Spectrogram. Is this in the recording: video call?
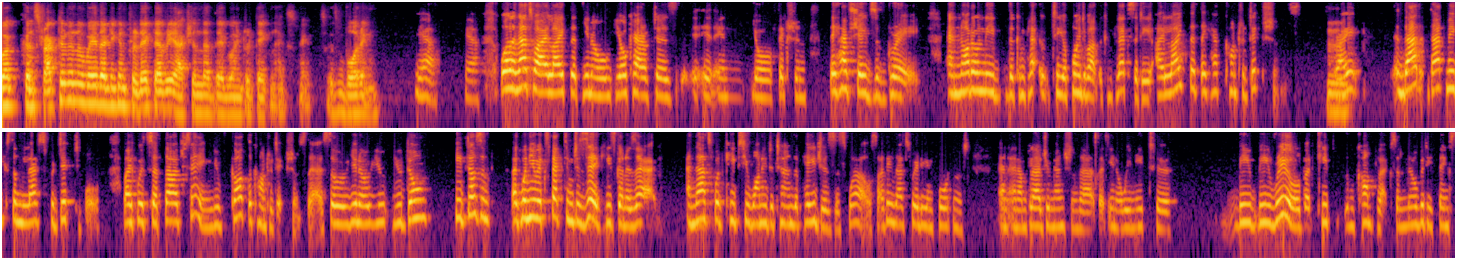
yes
